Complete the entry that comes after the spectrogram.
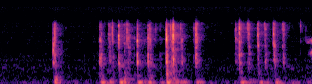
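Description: Keys clack on a computer keyboard in irregular bursts of quick taps, close and fairly quiet, with brief pauses between runs and no talking.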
